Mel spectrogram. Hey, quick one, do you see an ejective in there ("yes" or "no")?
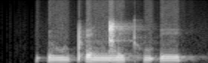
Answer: yes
